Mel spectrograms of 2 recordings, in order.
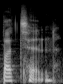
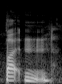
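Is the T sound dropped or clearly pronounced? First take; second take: pronounced; dropped. First: The T sound is clearly pronounced. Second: The T sound is barely pronounced. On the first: It sounds British. The speaker calls it wrong. "not button" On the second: It sounds American. The speaker calls it right. "It's button"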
